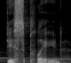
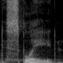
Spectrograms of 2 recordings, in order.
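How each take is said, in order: First: The stress falls on an unusual syllable. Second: The stress falls on the usual syllable. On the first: The speaker calls it wrong. "I have never in my life heard someone put the stress on that word like that before" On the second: The speaker calls it right. "Instead of"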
